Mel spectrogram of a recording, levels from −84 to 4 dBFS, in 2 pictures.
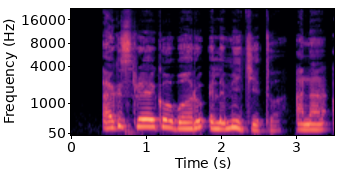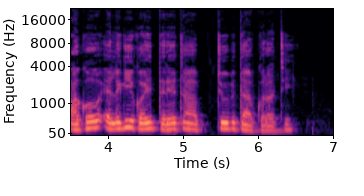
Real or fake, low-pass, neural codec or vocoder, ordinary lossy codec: real; none; none; none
